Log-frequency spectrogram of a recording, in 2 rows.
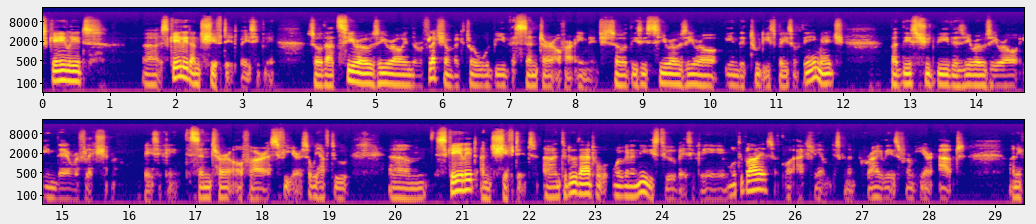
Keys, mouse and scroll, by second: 25.3 right click, 25.9 click.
